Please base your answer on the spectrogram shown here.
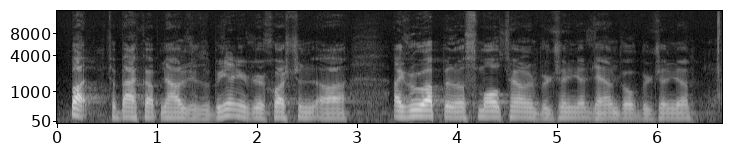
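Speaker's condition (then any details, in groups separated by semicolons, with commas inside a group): Tongue cancer surgery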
